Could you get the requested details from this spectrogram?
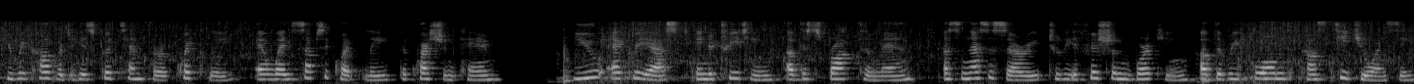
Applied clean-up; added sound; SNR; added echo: none; Toilet flush / Water; 18 dB; none.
